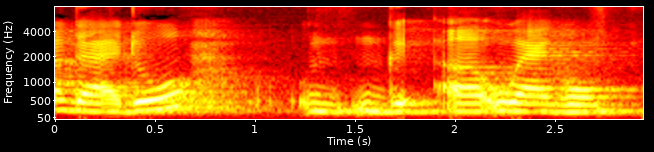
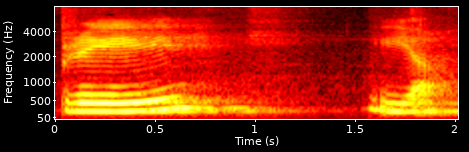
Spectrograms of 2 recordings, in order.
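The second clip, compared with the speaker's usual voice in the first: stretched out slowly; teacher drilling the answer for students, slowly; slow drilled repeat; 3 semitones lower, much slower than usual. Shown as a demonstration. Draw it out for them to echo. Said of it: "क्या है?".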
